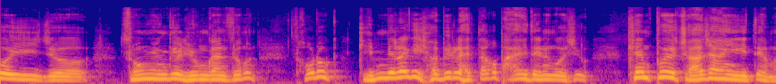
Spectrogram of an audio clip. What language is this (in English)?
Korean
